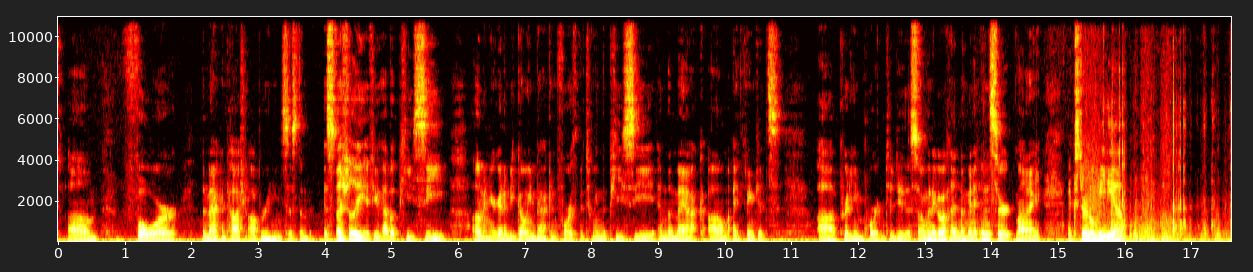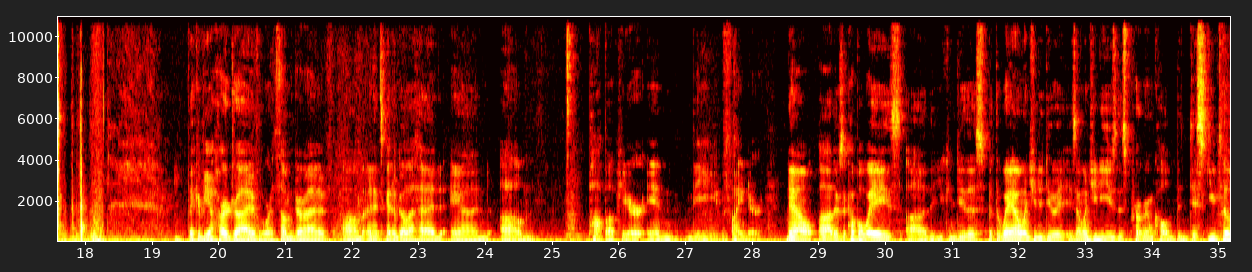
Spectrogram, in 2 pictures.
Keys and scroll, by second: 0.3 typing, 3.3-3.8 typing, 5.6-6.5 typing, 10.0-10.7 typing, 14.2-15.1 typing, 19.6 typing, 21.2 typing.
